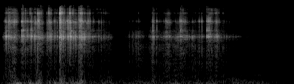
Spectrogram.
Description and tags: Rattle Toy infant stuffet animal 1.L
small stuffed toy rattle movement
baby, rattle, toy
